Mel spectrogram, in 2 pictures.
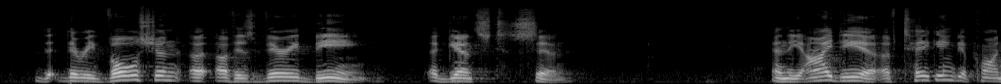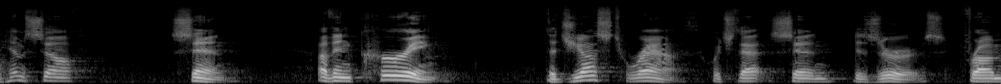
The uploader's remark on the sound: This sermon was preached at the Maundy Thursday worship service.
